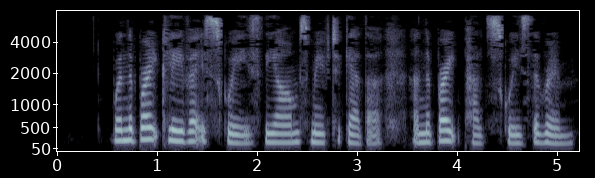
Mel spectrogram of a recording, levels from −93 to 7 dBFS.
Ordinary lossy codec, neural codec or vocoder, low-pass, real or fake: MP3, 32 kbps; none; 7.2 kHz; real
